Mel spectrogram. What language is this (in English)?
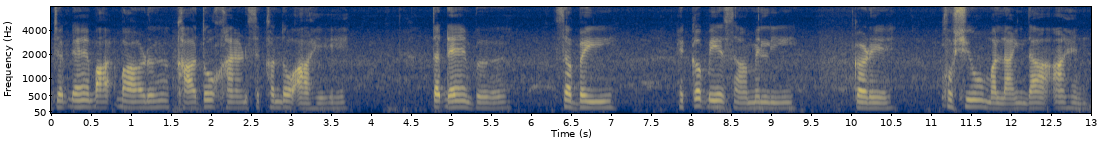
Sindhi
